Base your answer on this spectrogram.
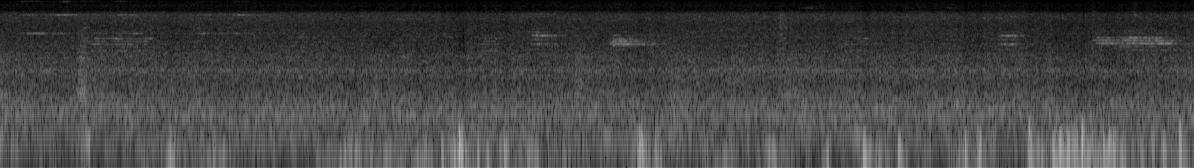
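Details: Low rumbling background noise with occasional soft knocks and faint high tones, no clear animal call.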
